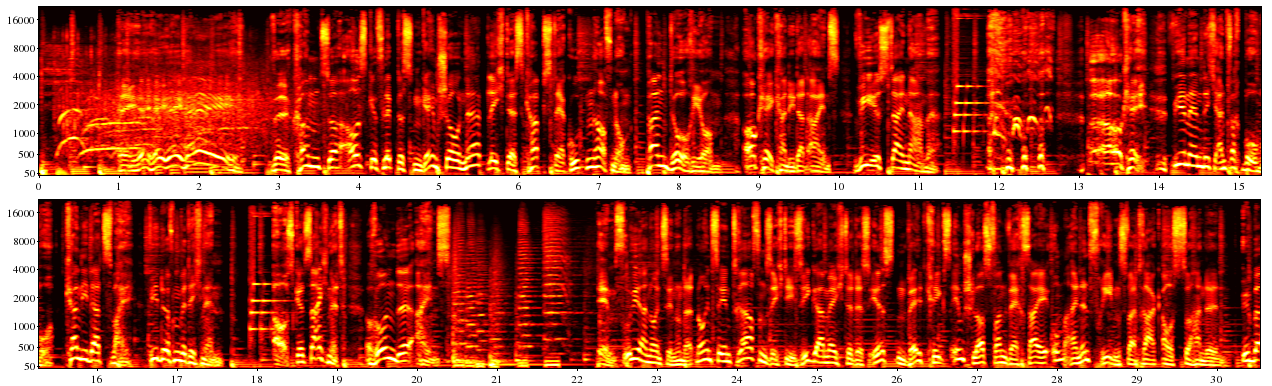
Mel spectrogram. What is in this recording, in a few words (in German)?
sprachdemo; zetacom; pandorium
